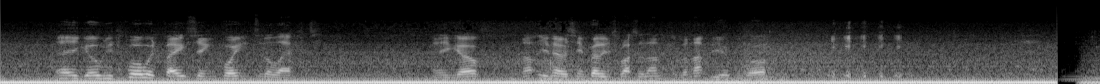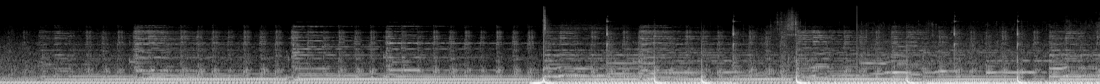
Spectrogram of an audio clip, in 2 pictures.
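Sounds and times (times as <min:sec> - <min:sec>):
diesel engine drone: 0:00.0 - 0:22.0
man talking: 0:00.6 - 0:03.2, 0:04.3 - 0:07.8
music with steady beat: 0:11.3 - 0:22.0.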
